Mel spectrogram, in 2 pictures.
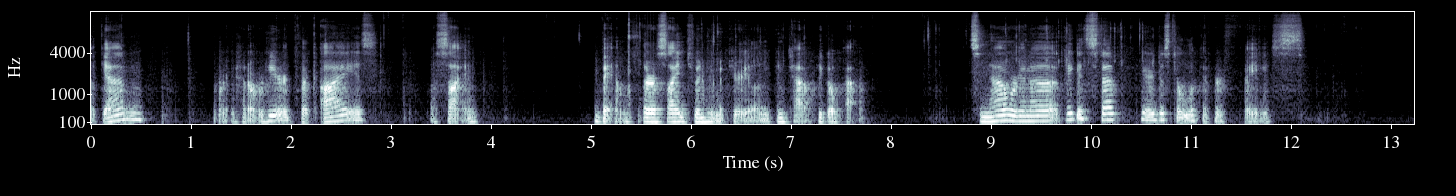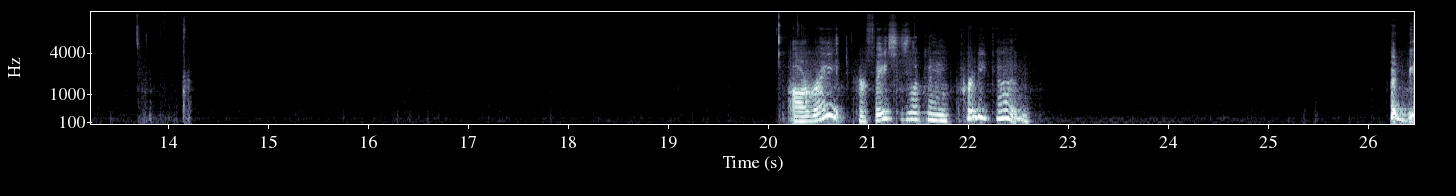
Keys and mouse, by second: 2.0 click, 3.0 click, 4.6 click, 5.4 Tab, 6.2 shift+`, 12.6 shift+`, 14.6 click.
